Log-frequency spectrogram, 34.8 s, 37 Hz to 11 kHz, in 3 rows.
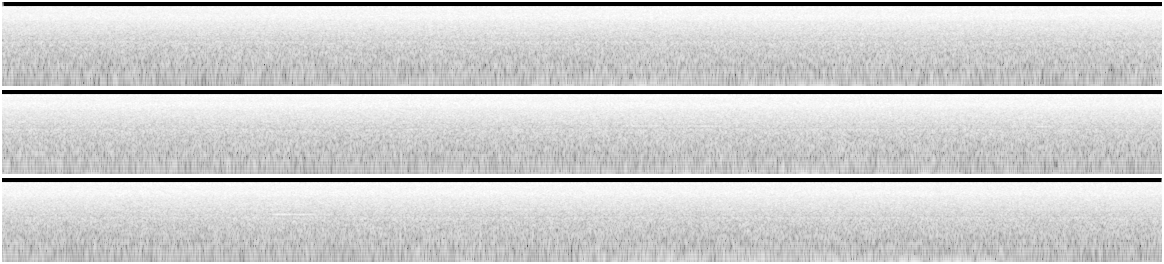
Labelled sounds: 25.9	26.3	humpback whale, 0.90 to 0.96 kHz

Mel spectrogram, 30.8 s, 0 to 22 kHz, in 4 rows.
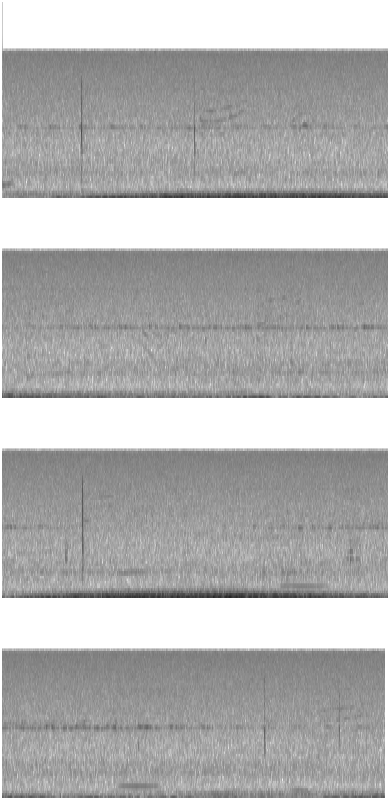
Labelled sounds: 3.9	4.9	humpback whale, 1.7 to 2.3 kHz
5.2	5.5	humpback whale, 1.8 to 1.9 kHz
29.9	30.2	humpback whale, 2.3 to 2.5 kHz

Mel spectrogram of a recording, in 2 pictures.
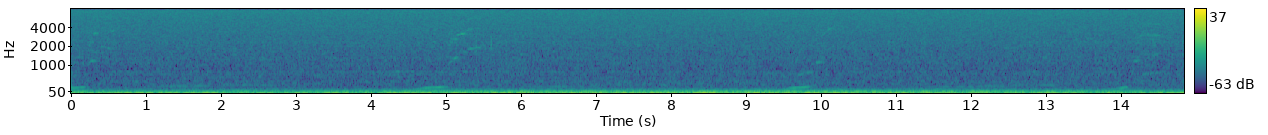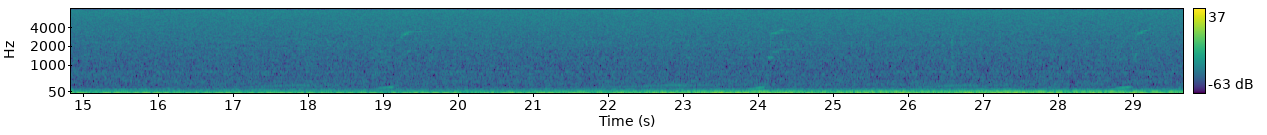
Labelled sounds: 14.2	14.6	humpback whale, 2.9 to 3.2 kHz
19.2	19.6	humpback whale, 2.9 to 3.5 kHz
24.2	24.5	humpback whale, 1.6 to 3.7 kHz

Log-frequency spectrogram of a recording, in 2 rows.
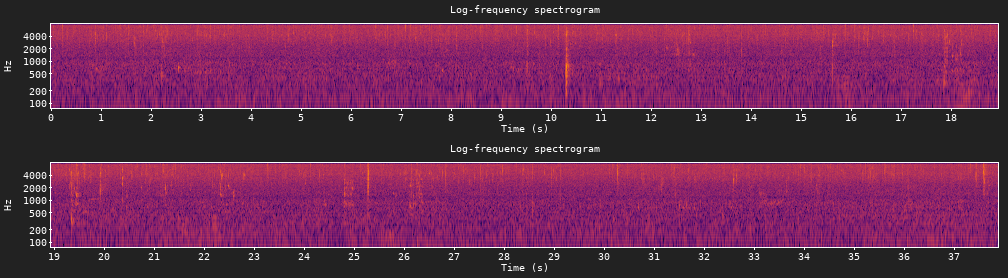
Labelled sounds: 19.7	19.9	humpback whale, 0.97 to 1.2 kHz
33.3	33.6	fish, 0.78 to 1.1 kHz

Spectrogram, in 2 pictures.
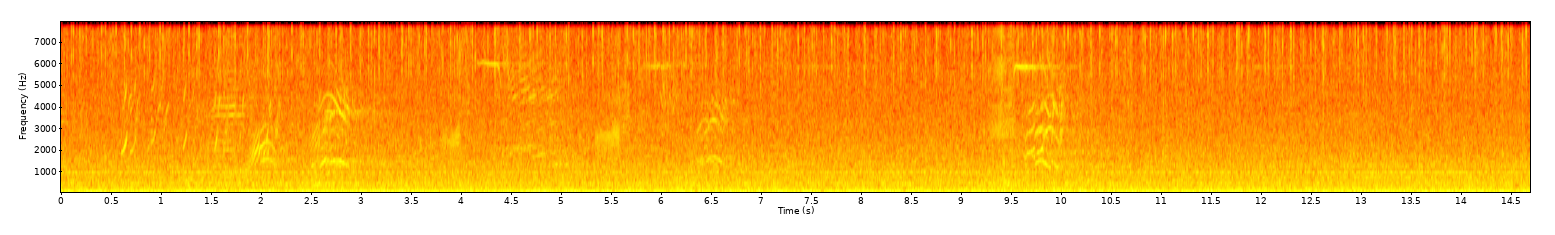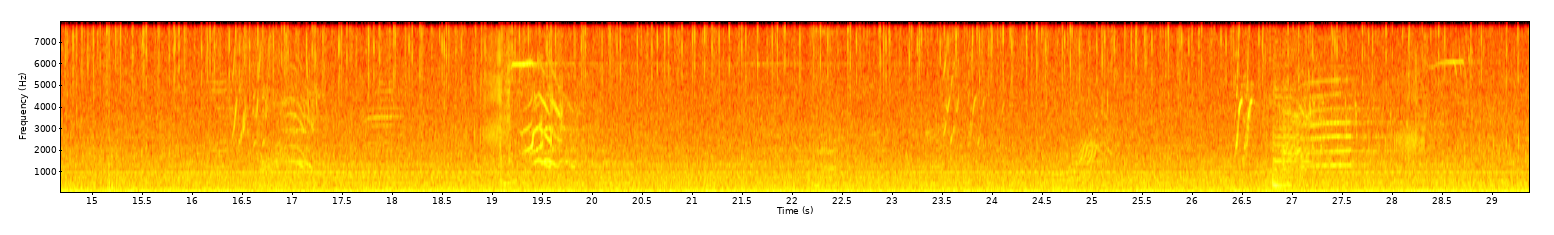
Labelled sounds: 1.2	3.0	killer whale, southern resident, 0.45 to 7.9 kHz
4.0	5.0	killer whale, southern resident, 4.2 to 7.6 kHz
6.3	6.7	killer whale, southern resident, 1.5 to 4.3 kHz
9.2	10.1	killer whale, southern resident, 1.3 to 7.8 kHz
16.1	17.3	killer whale, southern resident, 1.1 to 6.4 kHz
18.9	19.8	killer whale, southern resident, 1.3 to 7.7 kHz

